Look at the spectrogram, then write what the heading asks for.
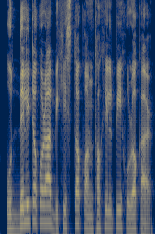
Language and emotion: Assamese, neutral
